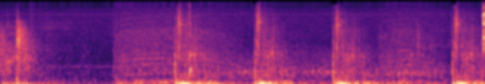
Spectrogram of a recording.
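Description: Naval gunfire from warships in the game From The Depths, with a Flower-class corvette and its escort, booming as four or five heavy shots spaced about a second apart over a constant low engine and sea rumble.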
